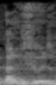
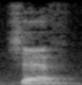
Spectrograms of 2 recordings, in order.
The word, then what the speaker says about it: chef: क्या है इसका right sound? कैफ, चैफ, शेफ, what would you like to से? तो फ्रेंड्स, इसका राइट प्रोनाउंसिएशन है शेफ। Okay, शेफ। CHEF, शेफ। तो ये इसकी स्पेलिंग हो गई CHEF, इसका साउंड शेफ।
